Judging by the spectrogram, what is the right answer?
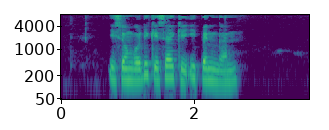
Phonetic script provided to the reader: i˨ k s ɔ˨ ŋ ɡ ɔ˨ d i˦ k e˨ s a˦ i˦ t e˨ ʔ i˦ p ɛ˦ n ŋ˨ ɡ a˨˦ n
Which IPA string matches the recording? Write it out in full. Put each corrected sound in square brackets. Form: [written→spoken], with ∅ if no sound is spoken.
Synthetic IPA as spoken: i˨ [k→∅] s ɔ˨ ŋ ɡ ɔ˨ d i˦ k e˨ s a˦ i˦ [t→k] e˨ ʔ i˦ p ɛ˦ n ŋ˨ ɡ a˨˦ n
